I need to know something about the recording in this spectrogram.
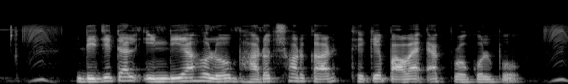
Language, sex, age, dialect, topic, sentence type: Bengali, male, 25-30, Northern/Varendri, banking, statement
